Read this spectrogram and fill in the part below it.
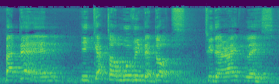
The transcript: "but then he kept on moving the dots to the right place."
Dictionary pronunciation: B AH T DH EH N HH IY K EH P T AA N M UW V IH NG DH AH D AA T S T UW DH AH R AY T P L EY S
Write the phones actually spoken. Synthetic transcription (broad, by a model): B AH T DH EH N HH IY K EH P T AA N M UW V IH NG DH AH D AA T S T UW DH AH R AY T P L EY S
